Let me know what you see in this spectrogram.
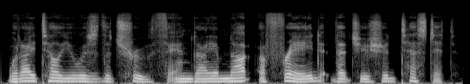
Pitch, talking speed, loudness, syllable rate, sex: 135 Hz, 215 wpm, -17 LUFS, 4.2 syllables/s, male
